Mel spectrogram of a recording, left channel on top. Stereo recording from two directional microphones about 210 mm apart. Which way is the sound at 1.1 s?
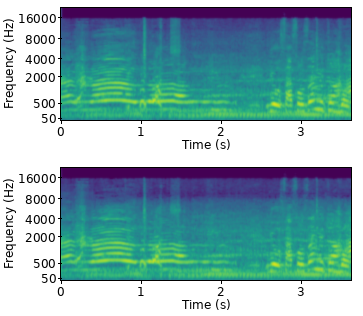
20° left (ahead or behind).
